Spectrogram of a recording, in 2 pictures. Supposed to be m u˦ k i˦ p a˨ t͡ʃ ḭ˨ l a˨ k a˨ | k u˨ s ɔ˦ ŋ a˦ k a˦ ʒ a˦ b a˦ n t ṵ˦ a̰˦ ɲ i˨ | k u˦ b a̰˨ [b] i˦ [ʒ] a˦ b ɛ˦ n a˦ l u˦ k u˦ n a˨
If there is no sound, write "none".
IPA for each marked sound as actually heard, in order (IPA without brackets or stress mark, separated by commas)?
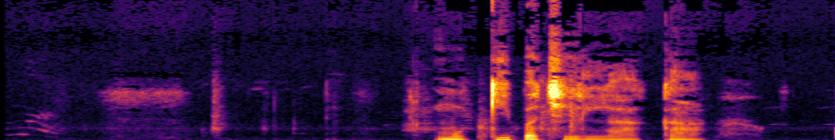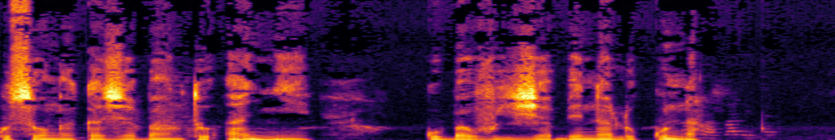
v, ʒ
